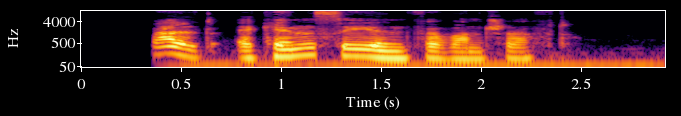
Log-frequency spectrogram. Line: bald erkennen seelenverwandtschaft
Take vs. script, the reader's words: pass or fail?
pass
